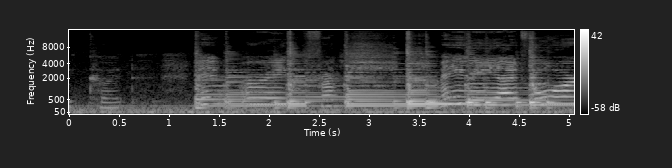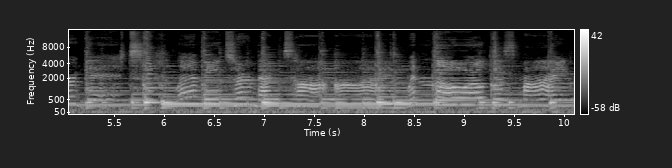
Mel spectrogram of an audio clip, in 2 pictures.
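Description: Ukulele strummed in a steady rhythm of chords, starting about a second in: the intro of a song.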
